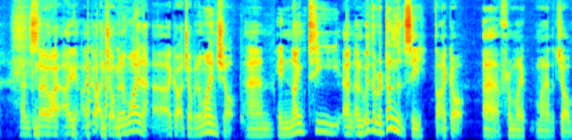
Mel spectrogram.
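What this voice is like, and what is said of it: Posh English accent. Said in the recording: “I've just got a posh accent.”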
